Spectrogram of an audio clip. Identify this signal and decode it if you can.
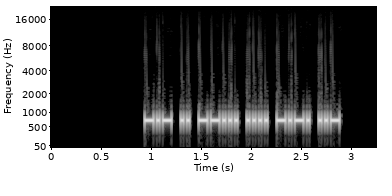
Morse code, heard as a keyed tone, about 40 wpm, 700 Hz. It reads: KI7HCU
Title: USA Call Signs - 6 Characters - 40wpm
